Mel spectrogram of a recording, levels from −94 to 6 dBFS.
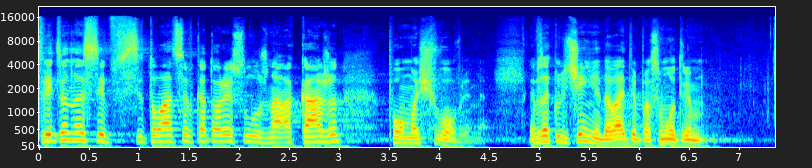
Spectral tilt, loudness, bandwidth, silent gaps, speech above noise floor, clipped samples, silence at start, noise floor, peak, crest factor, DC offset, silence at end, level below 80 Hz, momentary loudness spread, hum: -4 dB/octave; -24 LUFS; 17 kHz; none; 30 dB; under 0.1%; 0 s; -54 dBFS; -2 dBFS; 22 dB; under 0.1%; 0.6 s; -50 dBFS; 17 LU; none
